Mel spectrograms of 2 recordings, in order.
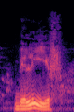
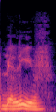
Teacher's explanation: Bedanya cuma suara terakhirnya yaitu F sama V. Kita awali lagi, believe, singkat ya, dan suaranya ringan, F-nya ringan, believe.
